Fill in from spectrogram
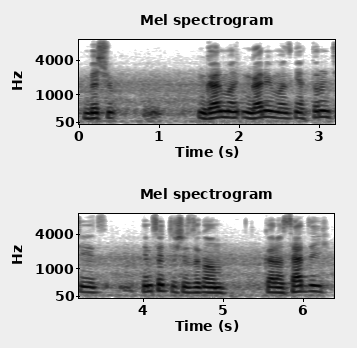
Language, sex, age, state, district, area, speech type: Kashmiri, male, 18-30, Jammu and Kashmir, Ganderbal, rural, spontaneous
